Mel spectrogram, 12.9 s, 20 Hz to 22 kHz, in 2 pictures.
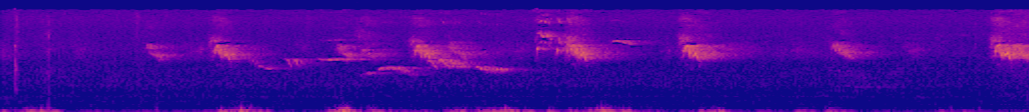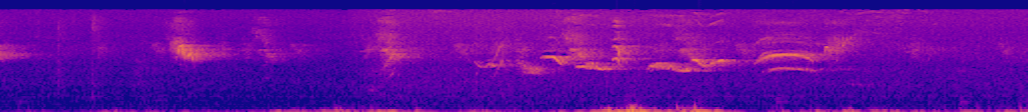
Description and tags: BRIDS MJH 01
ambient, birds, forest, garden, nature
